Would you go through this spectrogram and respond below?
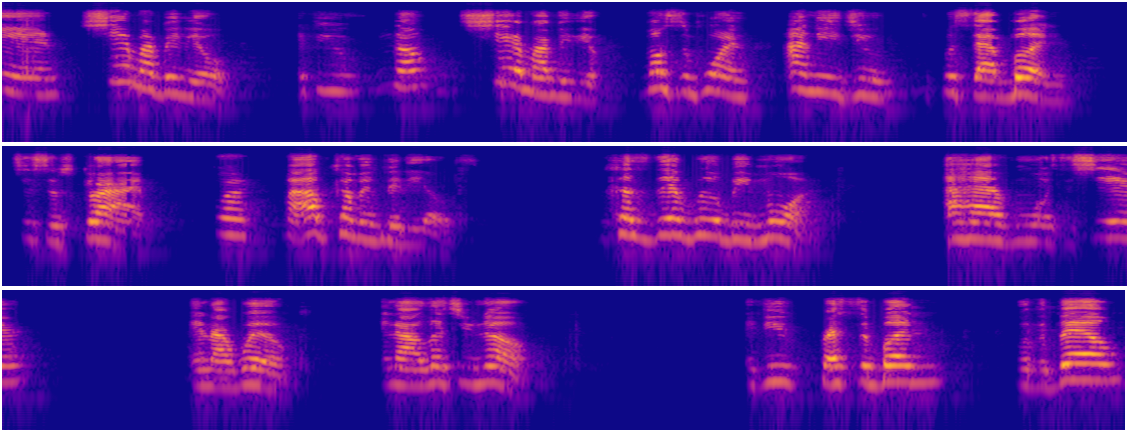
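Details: Adult woman with post-stroke aphasia, real, speaking unscripted; she says she does not always correct her word errors. Finding: aphasia.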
